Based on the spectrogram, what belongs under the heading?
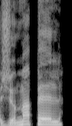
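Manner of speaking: high French-accented je m'appelle; native French accent. Shown as a demonstration. Teacher switching into Clément, native French accent. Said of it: "now I'm adopting that character".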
